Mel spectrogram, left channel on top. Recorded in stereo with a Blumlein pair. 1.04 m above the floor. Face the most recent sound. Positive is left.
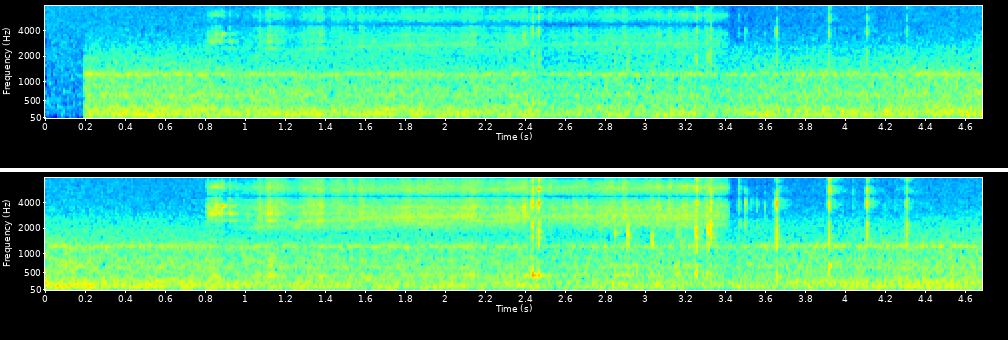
turn(degrees=-35)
